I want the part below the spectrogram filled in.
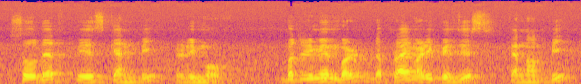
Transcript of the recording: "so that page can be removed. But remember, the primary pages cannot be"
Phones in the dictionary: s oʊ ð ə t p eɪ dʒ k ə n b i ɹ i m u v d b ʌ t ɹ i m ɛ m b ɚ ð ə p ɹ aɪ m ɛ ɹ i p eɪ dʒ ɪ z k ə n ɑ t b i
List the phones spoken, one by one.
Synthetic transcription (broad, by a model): s oʊ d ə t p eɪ z k ə n b i ɹ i m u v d b ʌ t ɹ i m ɛ m b ɚ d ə p ɹ aɪ m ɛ ɹ i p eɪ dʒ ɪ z k ə n ɑ t b i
